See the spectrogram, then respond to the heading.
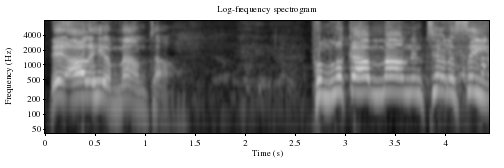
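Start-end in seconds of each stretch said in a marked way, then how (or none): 2.7-4.4 loud, high speech-maker's shout; mock oratory. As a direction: proclaim it to a huge crowd. Parodies a famous speech.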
